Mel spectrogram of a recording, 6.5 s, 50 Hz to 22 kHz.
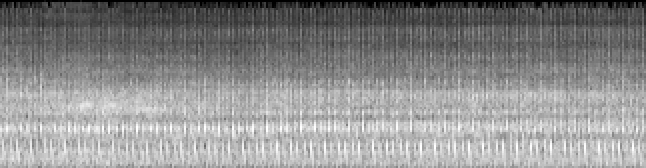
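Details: Old, modified Chinese R180 single-cylinder diesel used for wood splitting, after repair of a bearing knock/seizing complaint (crankshaft already replaced elsewhere): even thumping at steady idle, about two to three beats a second, no knocks or misses; healthy.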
